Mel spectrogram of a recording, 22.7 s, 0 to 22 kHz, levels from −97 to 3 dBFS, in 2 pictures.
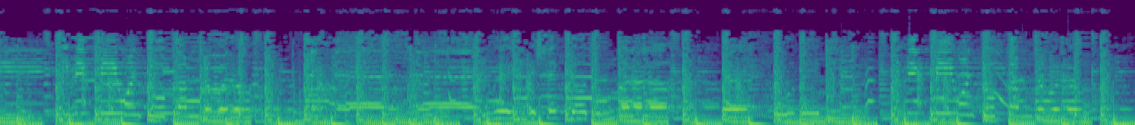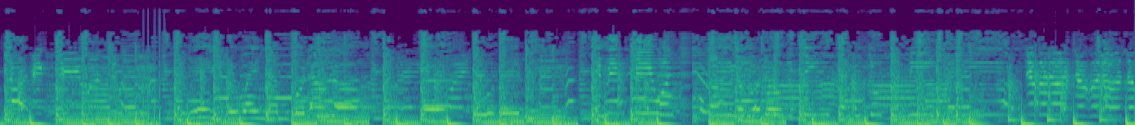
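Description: At 10.85 to 10.93 s (75 ms) and again at 18.18 to 18.29 s (105 ms), lost LE Audio frames leave a noisy smear where the decoder keeps repeating the last spectrum with scrambled signs. The lengths fit runs of 7.5 ms LC3 frames. On a spectrogram, harmonics blur into diffuse noise that thins toward the end of each gap.

From 12.78 to 13.01 s, processor overload crackle adds a gritty tearing as about ten very short buffers, roughly 1.5 ms each, miss their deadlines and replay stale audio. The waveform shows hard-edged discontinuities, and the spectrogram shows vertical broadband streaks.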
